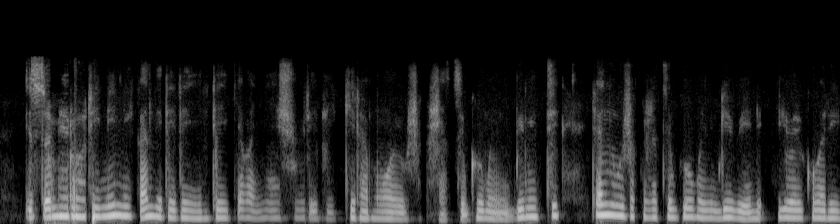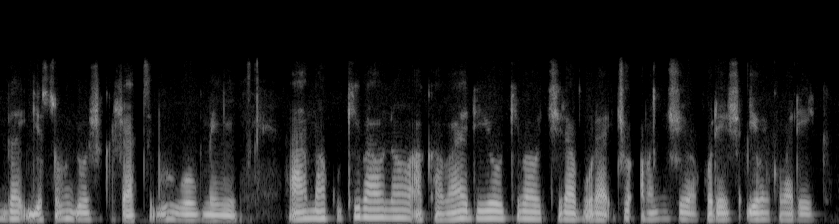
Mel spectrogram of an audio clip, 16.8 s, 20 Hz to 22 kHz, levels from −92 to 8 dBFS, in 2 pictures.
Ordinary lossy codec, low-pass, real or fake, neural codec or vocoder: Opus, 16 kbps; 7.2 kHz; real; none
